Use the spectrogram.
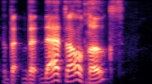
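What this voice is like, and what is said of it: Cartoon pig character voice impression. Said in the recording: “I sound like your man, that pig from Warner Brothers. ... That was a very good impression”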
